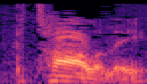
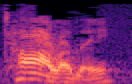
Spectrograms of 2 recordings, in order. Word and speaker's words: Ptolemy: Ptolemy, that's pronounced T-O-L, not Ptolemy, but Ptolemy.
